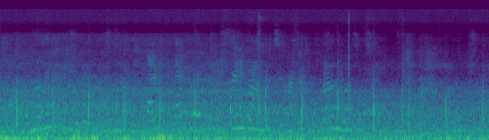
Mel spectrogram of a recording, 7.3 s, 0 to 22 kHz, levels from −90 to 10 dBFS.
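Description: From 5.22 to 5.25 s a short chirp-like blip appears in the sounds: a corrupt frame decoded, its flipped bits throwing energy into wrong frequencies across a couple of frames.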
